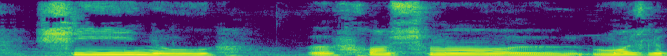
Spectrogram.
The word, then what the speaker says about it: Shein: ça me dit que ça se prononce pas Cheyenne, ça se prononce Chine ou franchement, moi je le prononce comme je veux, chacun le prononce comme je veux.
